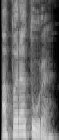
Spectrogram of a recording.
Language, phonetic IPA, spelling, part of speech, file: Russian, [ɐpərɐˈturə], аппаратура, noun, Ru-аппаратура.ogg
- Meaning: apparatus, equipment, gear (assortment of tools or instruments)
